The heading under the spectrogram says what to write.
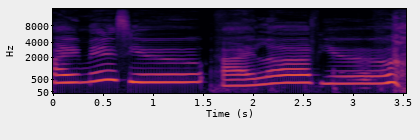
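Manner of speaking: stilted, awkward, very high, very slow delivery. Imitating mom's voice message to her child: imitating mom's awkward voice message. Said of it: "this awkward, you know, slight pause at the beginning".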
